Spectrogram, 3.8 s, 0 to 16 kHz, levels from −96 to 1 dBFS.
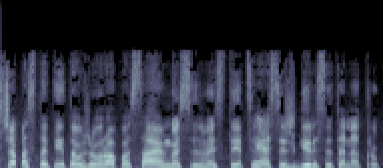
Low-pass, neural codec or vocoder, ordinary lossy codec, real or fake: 14.4 kHz; autoencoder, 48 kHz, 128 numbers a frame, DAC-VAE, trained on Japanese speech; MP3, 48 kbps; fake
